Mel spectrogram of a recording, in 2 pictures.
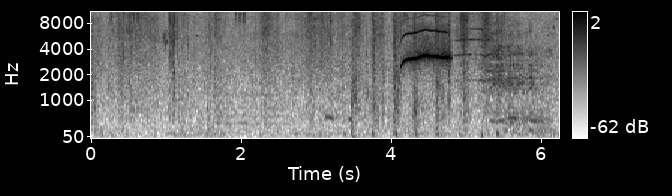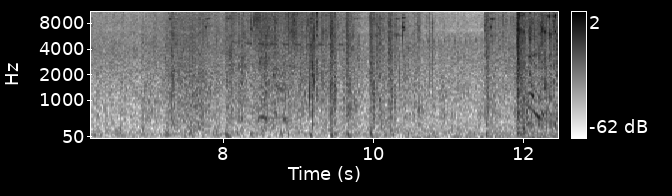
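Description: Footsteps swish through grass and dirt.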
